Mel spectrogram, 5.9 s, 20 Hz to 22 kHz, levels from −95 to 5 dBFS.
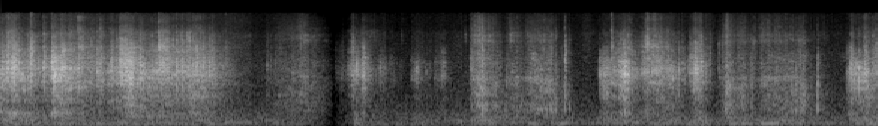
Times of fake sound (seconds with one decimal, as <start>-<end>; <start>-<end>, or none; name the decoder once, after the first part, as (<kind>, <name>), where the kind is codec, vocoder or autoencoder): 1.2-4.2 (vocoder, BigVGAN v2)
